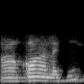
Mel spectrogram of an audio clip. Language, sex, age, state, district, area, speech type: Odia, male, 18-30, Odisha, Rayagada, urban, conversation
